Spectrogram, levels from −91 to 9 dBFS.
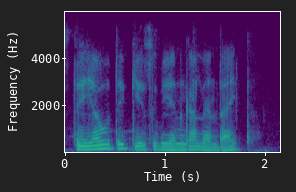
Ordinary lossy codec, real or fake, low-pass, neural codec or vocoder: Opus, 16 kbps; real; 5.4 kHz; none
